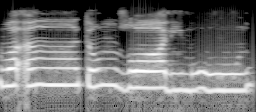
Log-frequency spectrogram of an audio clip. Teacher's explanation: میم ساکن پر یہاں پہ اظہار ہو رہا ہے، اظہار شفوی، تو ٹائم نہیں دیں گے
